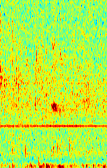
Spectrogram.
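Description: Faint, irregular footsteps on a stage, a run of soft knocks and thuds heard through the podium microphone.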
